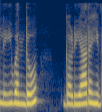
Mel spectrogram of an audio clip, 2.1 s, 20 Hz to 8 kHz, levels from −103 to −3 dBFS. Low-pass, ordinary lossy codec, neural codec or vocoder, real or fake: 7.2 kHz; MP3, 64 kbps; codec, 24 kHz, 0.9 kbps, WavTokenizer, medium speech release version 1; fake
